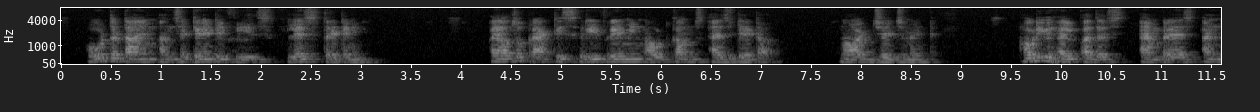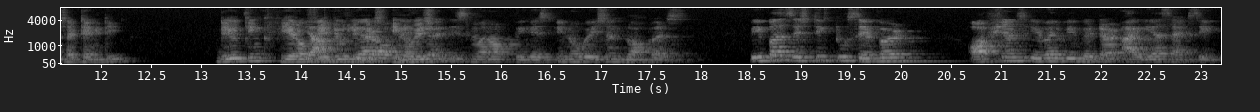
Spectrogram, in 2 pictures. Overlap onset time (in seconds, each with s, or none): 14.0 s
